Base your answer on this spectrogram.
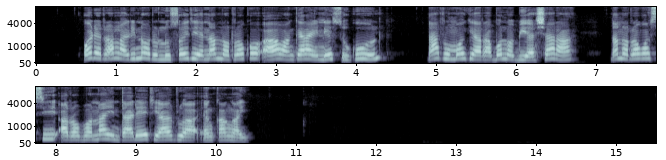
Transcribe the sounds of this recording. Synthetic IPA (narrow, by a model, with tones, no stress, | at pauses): ɔ˦ɾɛ˨ɾa˦la˨ɾi˦nɔ˦˨ɾu˨lu˨sɔ˦i˦ɾɛ˨na˦nɔ˨ɾɔ˦kɔ˦ʔa˨˦wa˨ŋɡɛ˦ɾa˦i˨ne˦su˨ku˦l | na˦ɾu˨mɔ˦ki˦a˨ɾa˨bɔ˦lɔ˨bi˨a˨ʃa˦ɾa˨ | na˦nɔ˨ɾɔ˦kɔ˦si˦a˨ɾɔ˨βɔ˨na˦i˨nta˨ɾɛ˦ɾja˨˦ɾwa˨ʔɛ̰˨ŋka˦ŋa˨i˨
